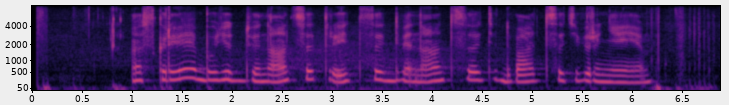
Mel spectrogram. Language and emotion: Russian, neutral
